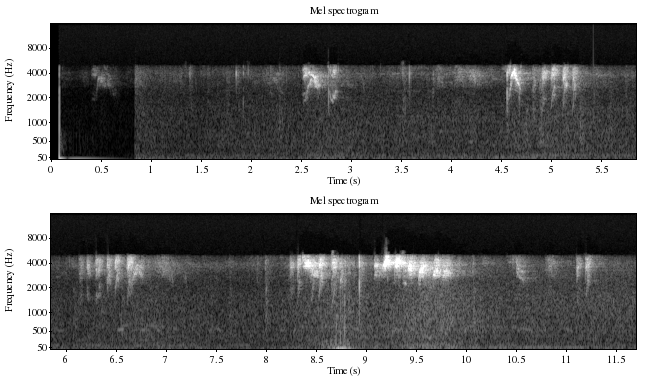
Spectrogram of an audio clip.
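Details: Great tits recorded in the morning by a trail camera call in high, scratchy chattering bursts that come and go every couple of seconds, over a faint low background hum.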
